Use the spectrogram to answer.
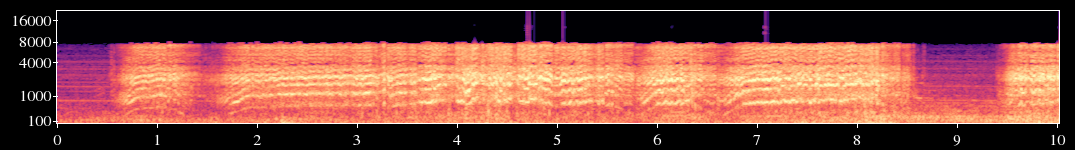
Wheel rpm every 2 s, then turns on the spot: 40, 130, 200, 130, 90.
8-10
